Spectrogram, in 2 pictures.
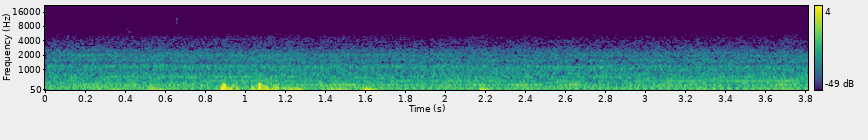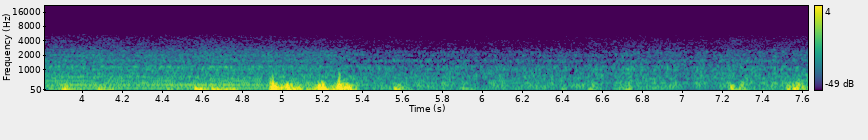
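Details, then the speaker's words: Mid-late 1950s GE Standard strap fan, 12-inch oscillating desk fan F14S125, metal blade, turned down to low: quiet soft steady whir and low hum with occasional light bumps, little blade air noise; normal running. "Very quiet. And I always say that with metal bladed fans, they normally make a lot of noise with the blades moving the air, but this one, it seems like GE knew what to do with their metal bladed designs"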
